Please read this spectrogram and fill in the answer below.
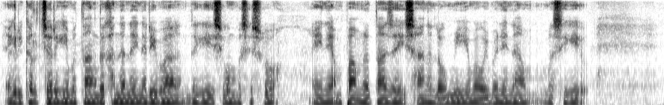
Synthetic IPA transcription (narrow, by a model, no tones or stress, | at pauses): ḛɡɾikɐlt͡ʃɐɾɡimɐtaŋdɐkʰɐnːɐnɐjnɐɾibɐdɐɡisiɡumːɐsesu | ɐ̰jnija̰mpamnɐtazajsanɐlawmiɐmɐojbɐninamɐsiɡi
